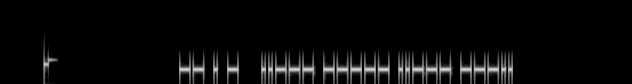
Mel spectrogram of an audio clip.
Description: Morse code, heard as a keyed tone, about 34 wpm, 700 Hz. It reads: MET 2028
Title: CWT Exchange 35wpm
